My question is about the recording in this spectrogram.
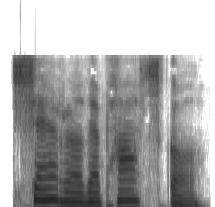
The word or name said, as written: cerro de pasco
